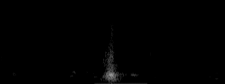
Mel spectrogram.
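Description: A short interface click sounds as an item is moved.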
